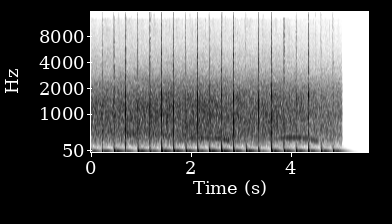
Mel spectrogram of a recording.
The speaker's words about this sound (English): And so how about a round of applause for the newest members of our family?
